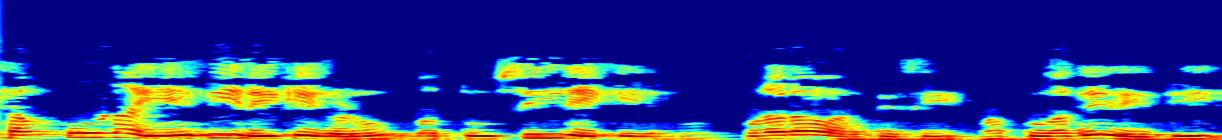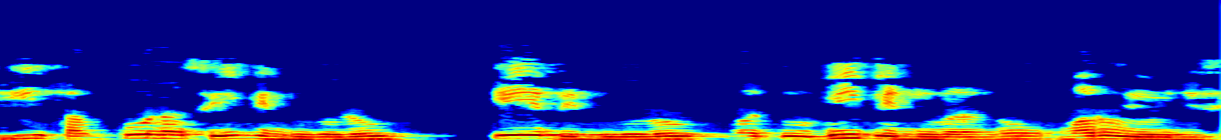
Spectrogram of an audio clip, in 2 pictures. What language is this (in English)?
Kannada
